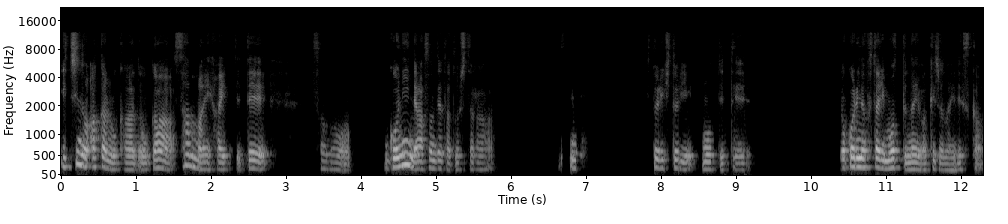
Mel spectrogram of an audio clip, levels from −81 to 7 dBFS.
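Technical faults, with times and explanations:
8.21–8.25 s, short concealed packet loss: a brief smear where about 20 ms of audio never arrived and the receiver stretched the preceding sound to cover the hole.
8.85–10.21 s, repeated packet loss (robotic sound): choppy sound as eleven short dropouts, the longest 25 ms, are each patched by extending the last sound, about 14% of the stretch.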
